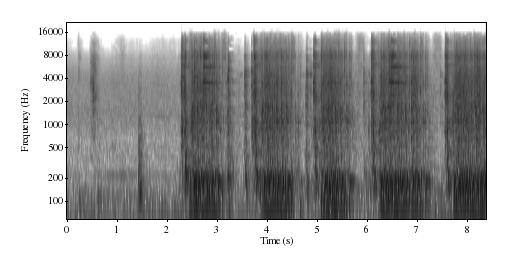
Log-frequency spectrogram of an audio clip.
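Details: 1983 Polaris Indy Trail 440 two-stroke snowmobile, barn find revival, carbs removed for cleaning: pull-starts and catches, then runs in uneven surging bursts with gaps, rough and flooded-sounding; owner suspects far too much fuel, possibly gasoline in chain case oil.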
